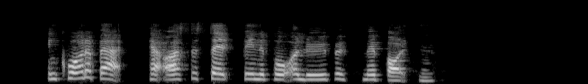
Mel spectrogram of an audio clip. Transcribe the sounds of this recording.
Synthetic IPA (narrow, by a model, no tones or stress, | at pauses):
e̝nkʰoɐɾəb̥æɐ̰ | kʰæʔɒ̽səsel̰fe̝nəpʰɒ̽ʔæløːb̥əmeb̥ɒ̽l̰d̥n̩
